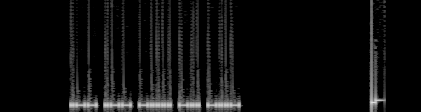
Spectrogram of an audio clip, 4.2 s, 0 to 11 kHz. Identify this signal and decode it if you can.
Morse code, heard as a keyed tone, about 42 wpm, 700 Hz. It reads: WW6DX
